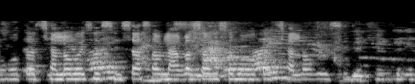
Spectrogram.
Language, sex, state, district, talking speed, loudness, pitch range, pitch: Hindi, female, Bihar, Sitamarhi, 215 wpm, -13 LUFS, 230-245 Hz, 240 Hz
